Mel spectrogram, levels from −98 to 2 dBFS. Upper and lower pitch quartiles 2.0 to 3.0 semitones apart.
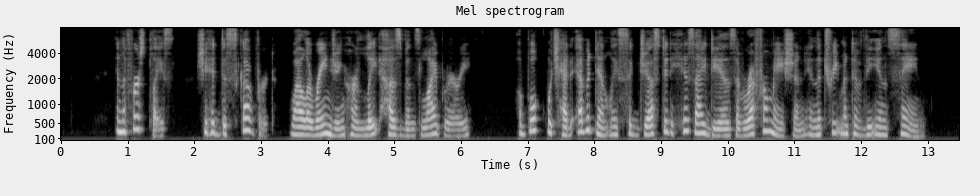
No: average, 4.8 semitones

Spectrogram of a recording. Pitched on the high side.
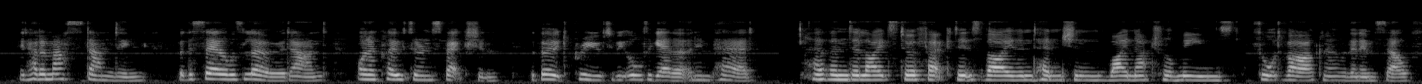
Yes: high, 205 Hz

